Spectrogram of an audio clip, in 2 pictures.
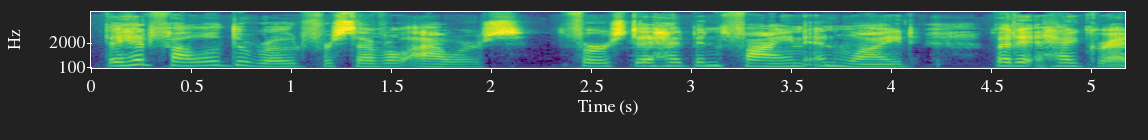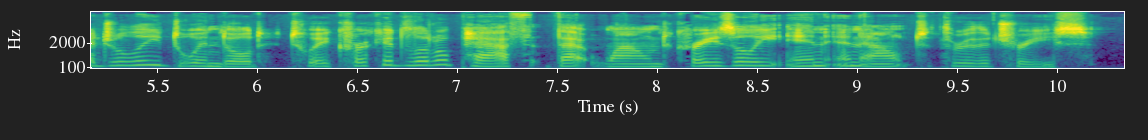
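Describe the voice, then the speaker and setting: A woman's voice: medium pitch, moderate pace, sharp tone, no room sound. A woman reading a children's fantasy storybook aloud as scripted, dramatic audiobook narration. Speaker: audiobook reader.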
